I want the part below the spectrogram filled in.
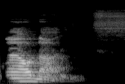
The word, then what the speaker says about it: Malnati's: Lou Malnati's.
